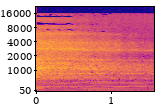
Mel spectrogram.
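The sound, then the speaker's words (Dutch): Deep exhalation through the mouth during a guided breathing exercise: a long, soft, breathy rush of air that slowly fades over about a second and a half. “En als je voor jezelf antwoord hebt gegeven op die vraag, adem dan nog een keertje bewust in door je neus. En laat al die lucht gaan door je mond.”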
